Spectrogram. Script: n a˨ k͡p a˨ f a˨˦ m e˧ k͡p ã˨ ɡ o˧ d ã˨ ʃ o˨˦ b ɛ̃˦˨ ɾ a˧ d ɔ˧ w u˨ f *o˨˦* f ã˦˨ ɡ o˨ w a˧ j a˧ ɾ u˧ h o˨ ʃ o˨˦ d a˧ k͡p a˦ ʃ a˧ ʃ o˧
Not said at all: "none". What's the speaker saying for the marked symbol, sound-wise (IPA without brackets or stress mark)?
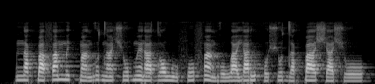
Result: o˨˦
